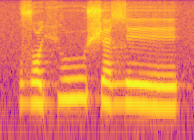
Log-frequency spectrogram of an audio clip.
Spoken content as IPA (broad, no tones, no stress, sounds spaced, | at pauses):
zˤ o ç uː ʃ æ ɮ eː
